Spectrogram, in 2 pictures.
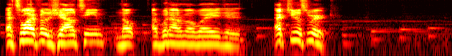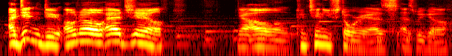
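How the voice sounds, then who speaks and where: With music running in the background, this game streamer talks in a loose, rambling livestream chat, slangy and halting, swearing now and then as he comments on play. His pitch is fairly high, his delivery animated, his speed normal.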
